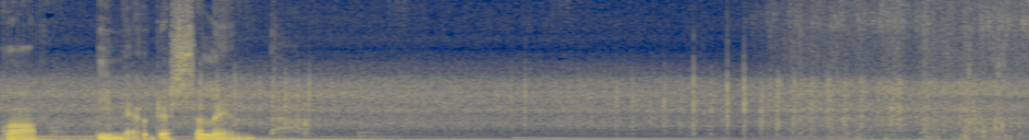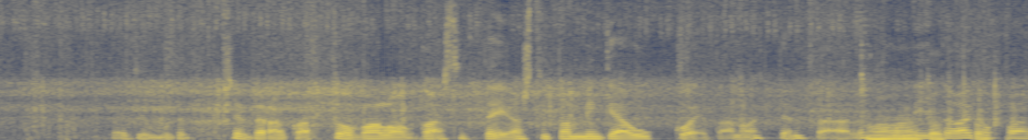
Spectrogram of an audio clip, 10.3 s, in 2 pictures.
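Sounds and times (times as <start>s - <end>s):
speech: 0.0s - 1.6s, 5.7s - 10.2s
faint low electronic hum: 0.0s - 7.5s
bat detector steady hiss: 1.3s - 10.2s.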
